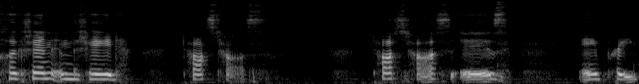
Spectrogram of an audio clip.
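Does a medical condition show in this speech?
Yes: cerebral palsy, spastic.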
